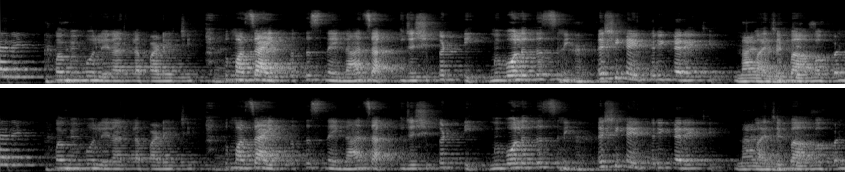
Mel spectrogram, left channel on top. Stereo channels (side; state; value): right; quieter; 6.1 dB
